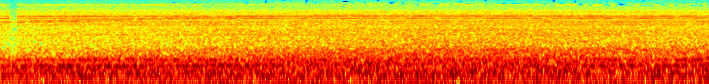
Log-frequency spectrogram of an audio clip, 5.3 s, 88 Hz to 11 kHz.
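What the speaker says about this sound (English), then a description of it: "probably hear as well by the sounds of all these amazing different aircraft around us" Aircraft engines roar steadily and loudly at Heathrow in the flight simulator X-Plane 11, a dense unbroken jet drone with a low rumble and no speech.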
